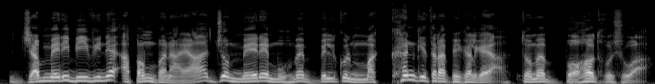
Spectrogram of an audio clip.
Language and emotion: Urdu, happy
